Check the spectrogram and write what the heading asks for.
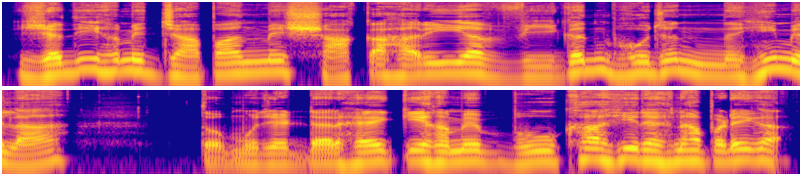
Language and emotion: Hindi, fearful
